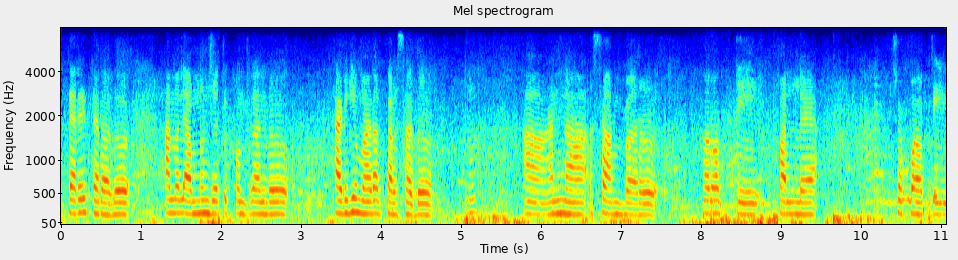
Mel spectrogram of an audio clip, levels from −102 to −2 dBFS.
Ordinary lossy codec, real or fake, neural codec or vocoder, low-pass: Opus, 16 kbps; fake; codec, 16 kHz, 2 kbps, X-Codec, HuBERT features, trained on general audio; 7.2 kHz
